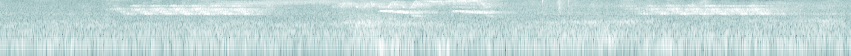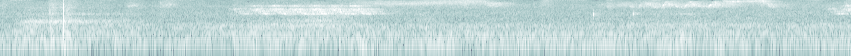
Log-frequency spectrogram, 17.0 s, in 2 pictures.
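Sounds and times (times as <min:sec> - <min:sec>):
faint songbird calls: 0:01.1 - 0:05.1, 0:05.8 - 0:09.4, 0:10.8 - 0:13.7.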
